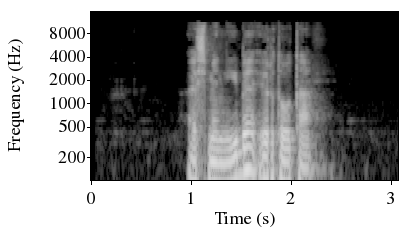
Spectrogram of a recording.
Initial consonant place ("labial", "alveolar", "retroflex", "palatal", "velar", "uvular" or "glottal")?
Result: alveolar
